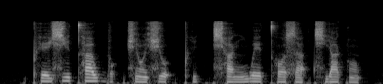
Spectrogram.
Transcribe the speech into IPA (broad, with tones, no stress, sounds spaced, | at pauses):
pʰ e˧ ɕ i˦ t̪ʰ a˦ w b ɔ˨ k̚ ɕ ɔ̃˨˩ ɕ o˨ ʔ pʰ i˨ k̚ t͡ɕʰ a˧ ŋ m w e˥˧ t̪ʰ ɔ˧ s a˨ ʔ t͡ɕʰ j a˦ k ɔ̃˨ k̚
